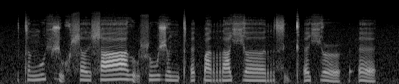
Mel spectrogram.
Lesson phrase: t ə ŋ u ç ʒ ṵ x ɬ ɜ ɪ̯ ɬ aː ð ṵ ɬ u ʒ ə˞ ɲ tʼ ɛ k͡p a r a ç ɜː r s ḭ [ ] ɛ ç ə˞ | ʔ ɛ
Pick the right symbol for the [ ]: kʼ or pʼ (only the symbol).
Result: kʼ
